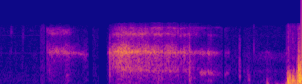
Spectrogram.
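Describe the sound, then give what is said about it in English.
A person takes a deep breath: a brief first intake, then a longer, raspy, slightly wheezy inhale that gradually tapers off. A louder sound starts abruptly at the very end. “Take a deep breath.”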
